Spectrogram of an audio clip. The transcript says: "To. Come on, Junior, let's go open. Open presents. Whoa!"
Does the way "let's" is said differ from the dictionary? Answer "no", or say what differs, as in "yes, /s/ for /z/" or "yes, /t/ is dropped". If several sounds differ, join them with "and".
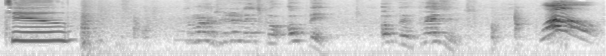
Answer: no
